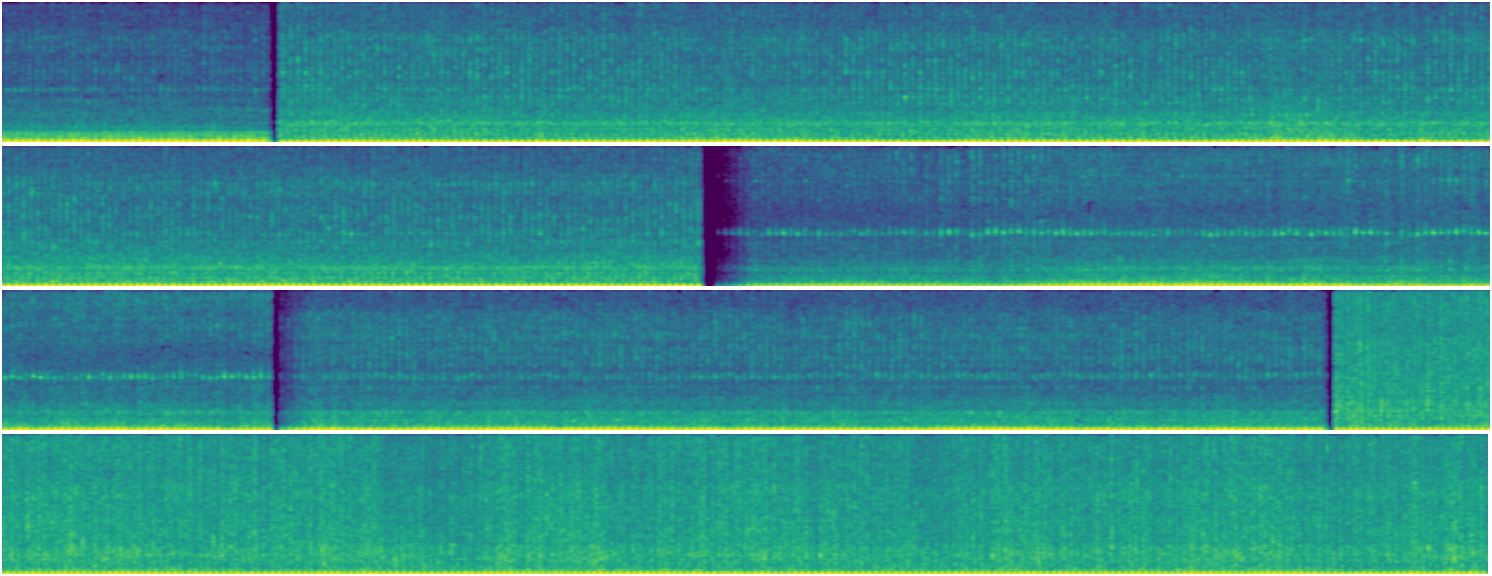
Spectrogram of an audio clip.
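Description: A motor-driven water pump's engine running steadily, broken by a few abrupt cuts.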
